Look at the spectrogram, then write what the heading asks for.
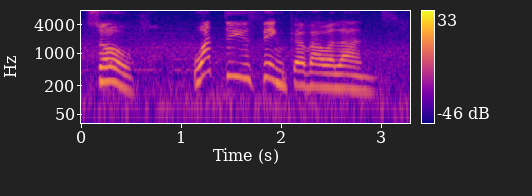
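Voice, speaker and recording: A proud plains rider of an alien clan. Her mid-range voice is earnest and measured, formally phrased for a video game drama, with faint noise in the background. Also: mid-range voice, big pitch swings, fairly bright tone, poor audio. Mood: welcoming.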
